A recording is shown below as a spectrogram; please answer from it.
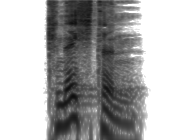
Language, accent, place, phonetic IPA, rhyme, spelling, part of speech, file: German, Germany, Berlin, [ˈknɛçtn̩], -ɛçtn̩, Knechten, noun, De-Knechten.ogg
- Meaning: dative plural of Knecht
